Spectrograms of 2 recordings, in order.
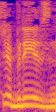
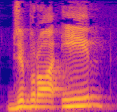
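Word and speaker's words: Jibreel (جبريل): What are some of the ways to pronounce his name? Jibreel, Jibra'il, Jibra'il, Jibra'il, Jibreel. Those are five ways that have been narrated through the various qira'at.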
